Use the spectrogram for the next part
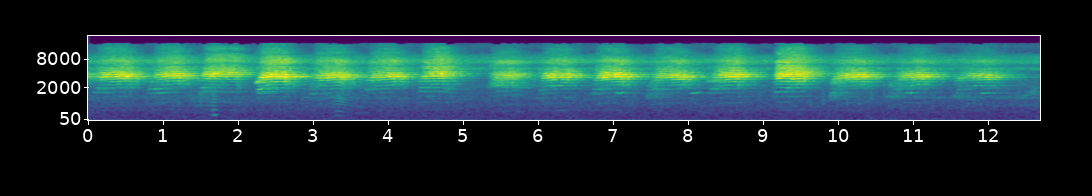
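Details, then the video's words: Wamba Forest bonobo screams recorded close up. A run of strident, noisy high-pitched bursts repeats at a brisk rhythm, some louder than others, over a humming insect background. "Pygmy Chimpanzee / CU Screams With Some Distant Answering Calls From Another Group"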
